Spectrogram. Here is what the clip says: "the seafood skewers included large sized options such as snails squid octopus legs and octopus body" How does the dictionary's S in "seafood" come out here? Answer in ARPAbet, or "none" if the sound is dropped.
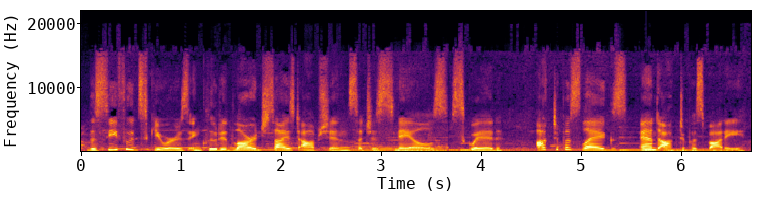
S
